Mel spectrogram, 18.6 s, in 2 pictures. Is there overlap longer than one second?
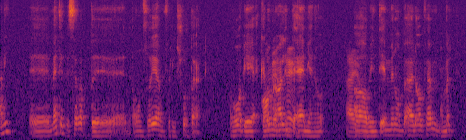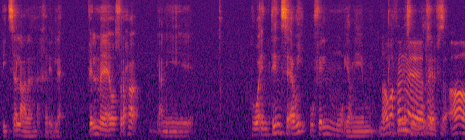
Yes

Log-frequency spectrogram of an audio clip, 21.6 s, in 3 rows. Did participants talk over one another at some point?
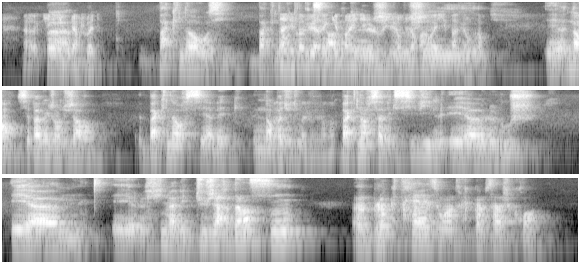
Yes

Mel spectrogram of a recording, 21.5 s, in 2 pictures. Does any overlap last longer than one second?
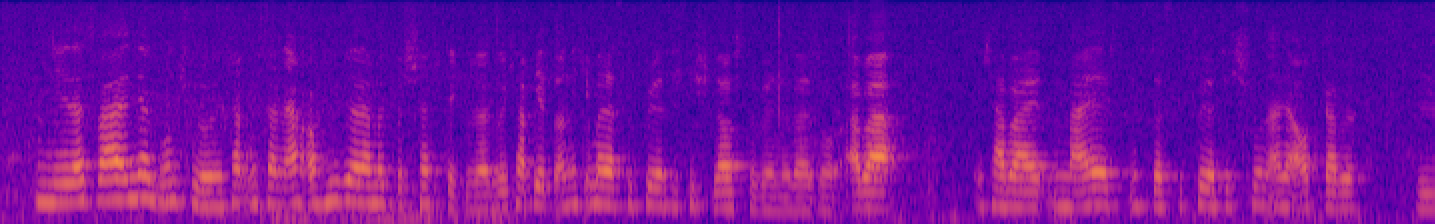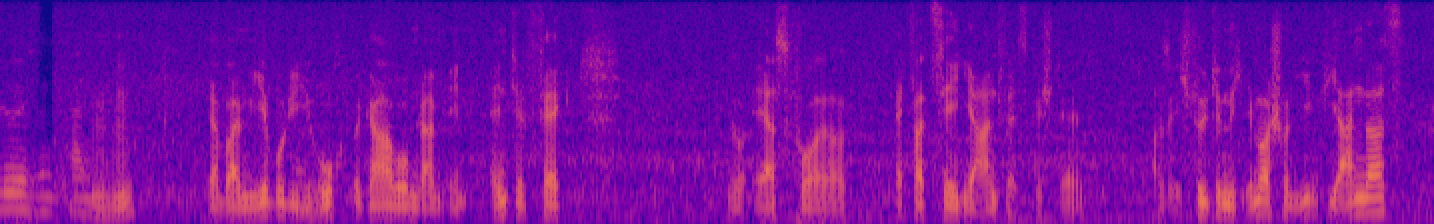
No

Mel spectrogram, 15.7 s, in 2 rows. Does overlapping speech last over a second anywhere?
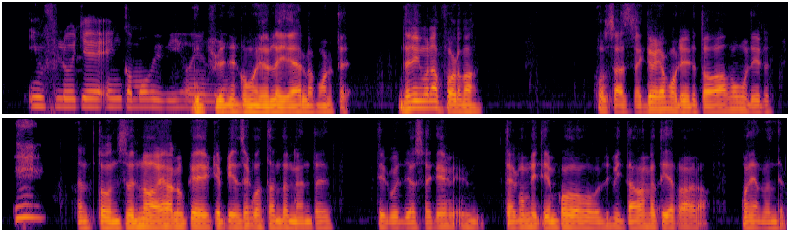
No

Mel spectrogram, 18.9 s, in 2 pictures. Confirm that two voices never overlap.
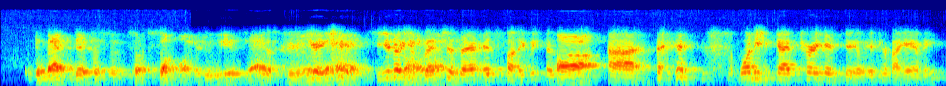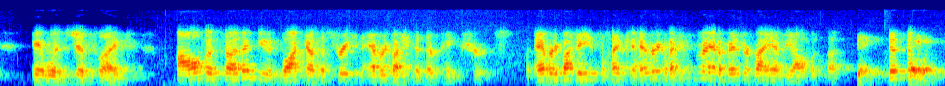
No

